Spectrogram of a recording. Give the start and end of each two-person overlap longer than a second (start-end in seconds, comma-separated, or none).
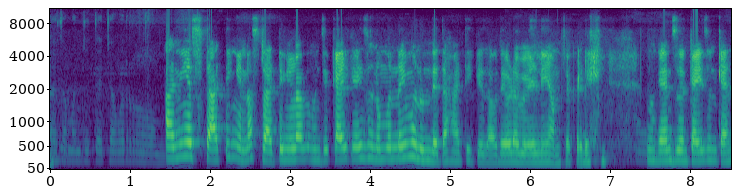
none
